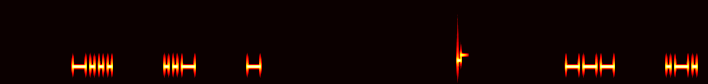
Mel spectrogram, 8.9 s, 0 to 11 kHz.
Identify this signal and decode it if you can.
Morse code, heard as a keyed tone, about 22 wpm, spaced as for 10 wpm, 700 Hz. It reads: BUT OR
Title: 4x Character Spacing - Top 100 Words - 22wpm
